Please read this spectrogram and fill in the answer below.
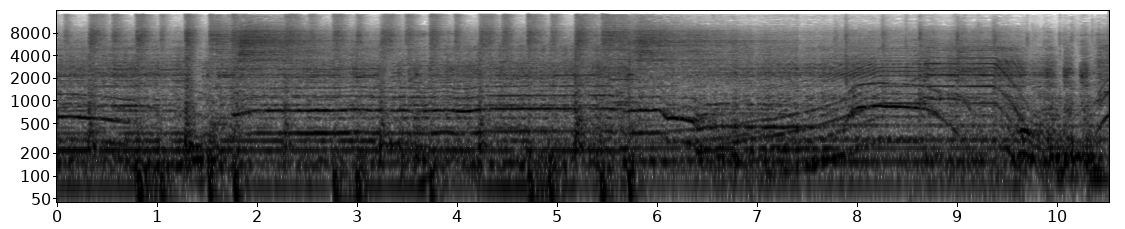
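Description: Live rock band playing with electric guitars and a drum kit. The drum hits stop about six seconds in, leaving held notes that bend up and down in pitch.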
